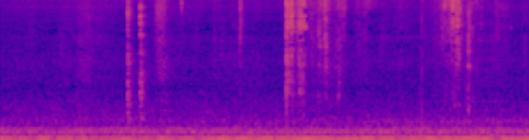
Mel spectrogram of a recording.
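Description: Hands kneading semolina dough in a stainless steel plate: short scrapes and light clinks as fingers, rings and dough rub and press against the metal, louder about halfway through and again near the end, over a steady low hum.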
